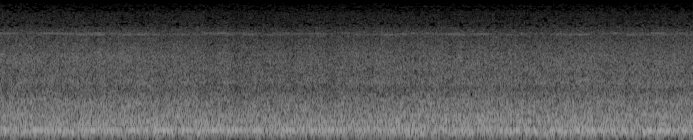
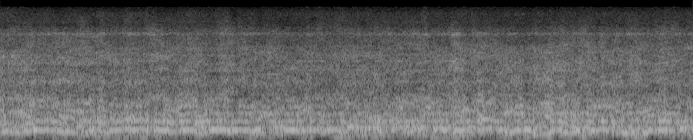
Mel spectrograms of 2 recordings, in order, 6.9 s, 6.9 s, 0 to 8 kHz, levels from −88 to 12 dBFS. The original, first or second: first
